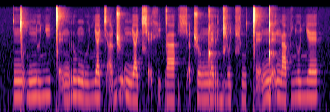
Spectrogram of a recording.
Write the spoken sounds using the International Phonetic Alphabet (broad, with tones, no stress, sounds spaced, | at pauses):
ŋ͡ǀ o̰˧ ʎ ɲ ʊ˧ ʎ i˧ ǀ ɛ̰˩ ŋ r u˧ ŋ u˩ ʎ a˧ c a̰˧ ɖ͡ʐ ṵ˥ ɲ a˧ t͡ɕʰ ɛ̰˥ x ḭ˧ ɡ a˧ | ç a̰˩ ʈ͡ʂ o˩ ŋ͡ǃ ɛ˩ r d͡ʑ o˩ t͡ɕʰ u˩ ǀ ɛ̰˩ ŋ͡ǃ ɛ̰˥ ŋ a˧ f ʎ o˥ ʎ ɛ˥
